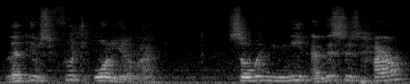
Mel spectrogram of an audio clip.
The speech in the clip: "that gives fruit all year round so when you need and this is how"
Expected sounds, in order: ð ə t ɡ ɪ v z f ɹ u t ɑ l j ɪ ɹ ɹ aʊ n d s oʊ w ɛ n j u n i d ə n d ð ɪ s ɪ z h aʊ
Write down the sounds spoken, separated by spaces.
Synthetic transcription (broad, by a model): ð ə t ɡ ɪ v z f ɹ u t ɑ l j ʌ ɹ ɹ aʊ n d s oʊ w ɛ n j u n i d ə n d ð ɪ s ɪ z h aʊ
